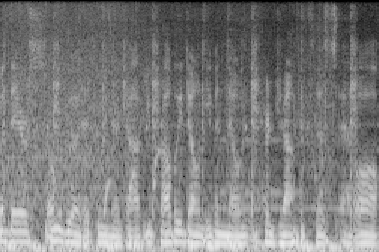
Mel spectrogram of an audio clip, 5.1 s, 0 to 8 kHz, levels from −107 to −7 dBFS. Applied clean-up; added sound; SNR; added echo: none; Waves, surf; 14 dB; reverberation time 0.4 s.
